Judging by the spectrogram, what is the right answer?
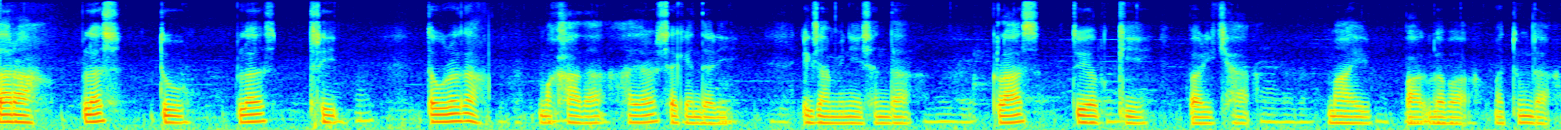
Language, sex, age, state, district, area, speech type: Manipuri, male, 18-30, Manipur, Kangpokpi, urban, read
